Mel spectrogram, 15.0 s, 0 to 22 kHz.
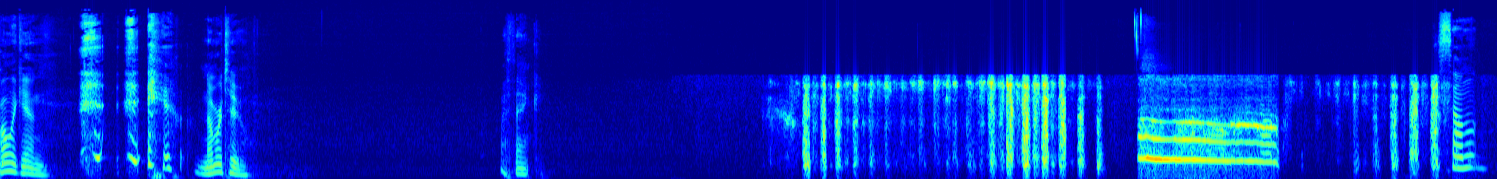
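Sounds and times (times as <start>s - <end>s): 
speech: 0.0s - 2.6s, 5.0s - 5.4s, 14.5s - 14.9s
dog yapping rapidly: 7.7s - 11.2s, 12.8s - 14.8s
dog howling: 9.8s - 13.0s.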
